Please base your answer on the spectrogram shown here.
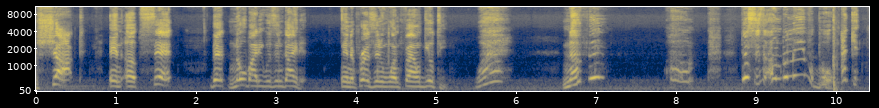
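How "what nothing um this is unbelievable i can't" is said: mock whiny shock. Mocking reporters shocked at outcome.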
